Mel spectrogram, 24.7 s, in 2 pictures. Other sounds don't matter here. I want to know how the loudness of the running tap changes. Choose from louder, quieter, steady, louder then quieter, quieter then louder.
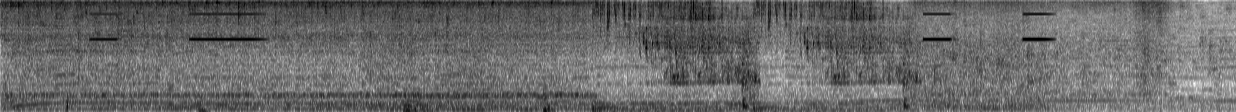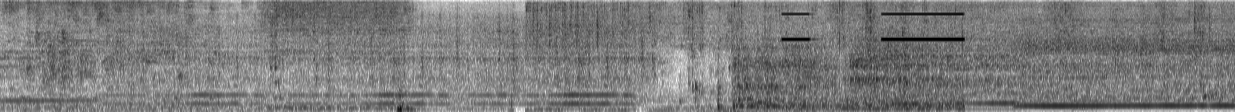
quieter.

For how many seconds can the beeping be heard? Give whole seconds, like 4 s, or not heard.
5 s.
